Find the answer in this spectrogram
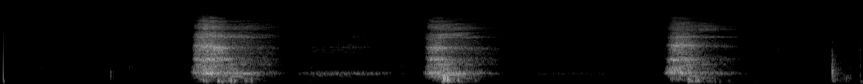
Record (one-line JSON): {"exhalation_length": "8.6 s", "exhalation_amplitude": 8716, "exhalation_signal_mean_std_ratio": 0.35, "survey_phase": "beta (2021-08-13 to 2022-03-07)", "age": "45-64", "gender": "Male", "wearing_mask": "No", "symptom_cough_any": true, "symptom_runny_or_blocked_nose": true, "symptom_headache": true, "symptom_change_to_sense_of_smell_or_taste": true, "symptom_loss_of_taste": true, "symptom_onset": "6 days", "smoker_status": "Ex-smoker", "respiratory_condition_asthma": false, "respiratory_condition_other": false, "recruitment_source": "Test and Trace", "submission_delay": "2 days", "covid_test_result": "Positive", "covid_test_method": "RT-qPCR"}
